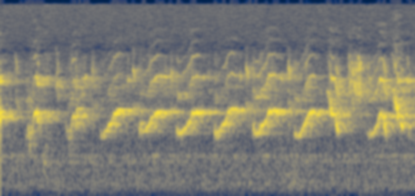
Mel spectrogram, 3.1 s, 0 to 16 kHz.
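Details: Srpski Slavujar canary recorded in Belgrade in 2014, repeating a bright rising whistled note about five times a second in a loud, even, rolling series.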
